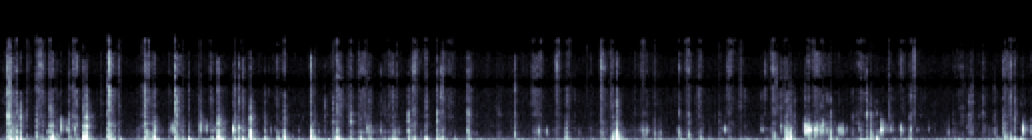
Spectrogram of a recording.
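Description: A solid yellow bar of soap is scratched fast with long nails, making a quiet, dense run of dry scratching and crinkly ticks with occasional light taps. The sound is close and low-level, with short, sharp clicks that stop almost instantly.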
